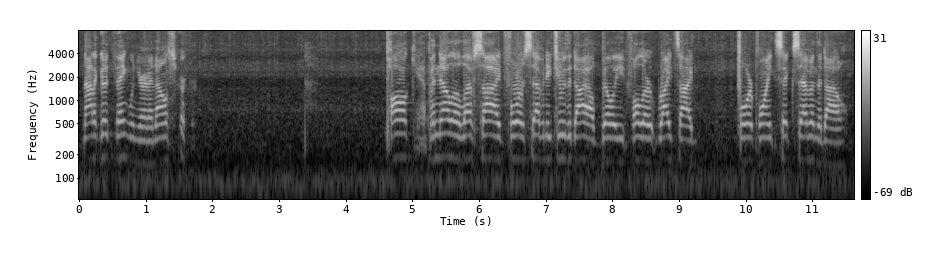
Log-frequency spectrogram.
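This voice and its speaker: A man announcing drag races at an outdoor track in clipped, terse calls, his voice going hoarse. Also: on the high side, level tone, unhurried, long pauses. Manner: clipped, terse calls of lanes, dial-ins and reaction times. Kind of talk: race commentary.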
